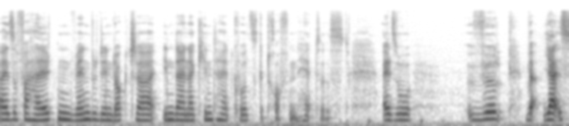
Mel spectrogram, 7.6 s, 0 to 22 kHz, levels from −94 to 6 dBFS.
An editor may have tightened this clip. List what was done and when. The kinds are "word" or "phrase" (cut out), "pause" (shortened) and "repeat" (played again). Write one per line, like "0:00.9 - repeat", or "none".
none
